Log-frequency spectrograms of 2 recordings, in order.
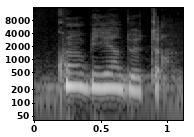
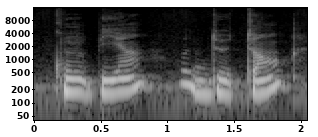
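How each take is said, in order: First: The phrase is said at natural fast speed. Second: The phrase is said slowly and carefully.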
